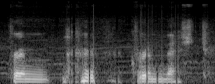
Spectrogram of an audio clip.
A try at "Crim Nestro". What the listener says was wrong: Crim Nestro. The R at the end. Just call him Crim Nesto, that's fine.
